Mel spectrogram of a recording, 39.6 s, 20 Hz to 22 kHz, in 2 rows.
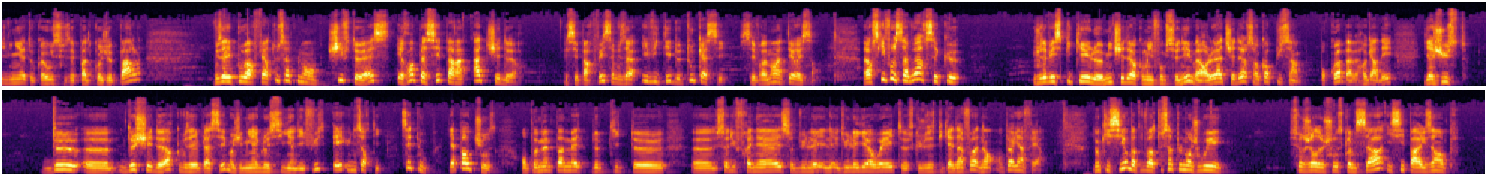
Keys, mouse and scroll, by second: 4.7 click, 13.3 click, 18.6 click, 36.8 click.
